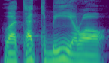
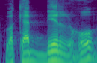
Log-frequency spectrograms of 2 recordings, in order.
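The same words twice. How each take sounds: First: Slow, loud «و تکبیرا» with a heavy, rounded R; thick ra. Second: Slow recited «و کبره» with a light R; thin ra. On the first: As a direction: draw out «تکبیرا», darkening the final "ro". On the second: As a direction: draw out «و کبره», keeping R thin. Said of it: "را در کبره ترقیق است". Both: Shown as a demonstration.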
